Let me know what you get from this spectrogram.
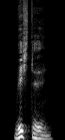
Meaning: to exchange secret Santa gifts
- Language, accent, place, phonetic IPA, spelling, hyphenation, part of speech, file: German, Germany, Berlin, [ˈvɪçtl̩n], wichteln, wich‧teln, verb, De-wichteln.ogg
